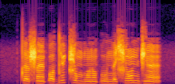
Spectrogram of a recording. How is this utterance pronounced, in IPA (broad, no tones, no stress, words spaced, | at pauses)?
tɛʂɛ̃ɠɔ dyt͡ɕo mbõɾõɠunɛ ɕõ nd͡ʒɛ̃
